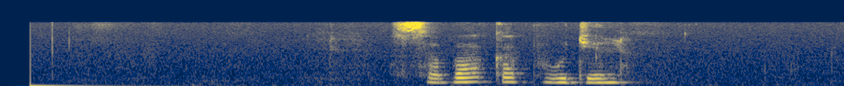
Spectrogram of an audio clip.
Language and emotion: Russian, sad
